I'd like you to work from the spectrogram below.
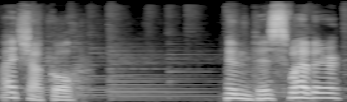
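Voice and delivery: normal talking voice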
